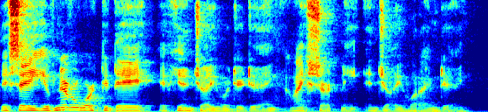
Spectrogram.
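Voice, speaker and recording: In a Northern Irish accent, a man speaks. His pitch swings very widely. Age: 60s. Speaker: teacher and YouTuber. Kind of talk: vlog monologue.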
